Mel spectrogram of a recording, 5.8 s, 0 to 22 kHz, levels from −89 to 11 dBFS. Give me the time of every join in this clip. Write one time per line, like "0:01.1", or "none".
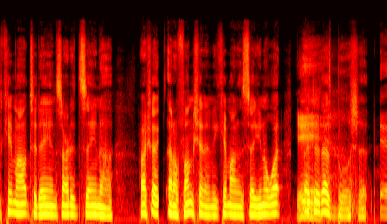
0:02.4
0:04.4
